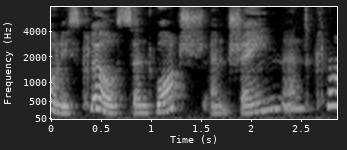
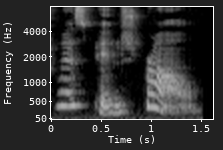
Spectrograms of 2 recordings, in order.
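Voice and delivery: ordinary delivery

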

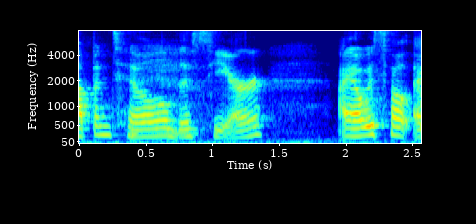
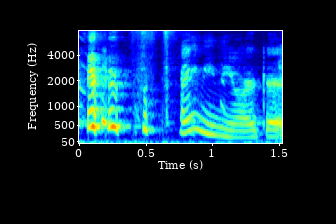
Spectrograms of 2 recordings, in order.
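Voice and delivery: laughing; 7 semitones higher than usual. Real, not acted. Cooing, laughing over son.

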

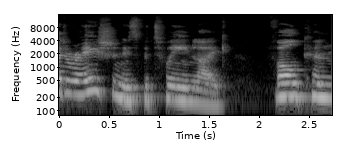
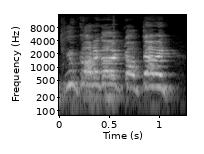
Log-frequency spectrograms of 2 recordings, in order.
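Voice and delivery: much higher, loud imitated captain's yell; a hammed-up captain losing his temper; furious shout; 13 semitones higher, 9 dB louder, faster than usual. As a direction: blow up at the crew member, full mock fury. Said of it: "And he's really angry".

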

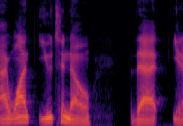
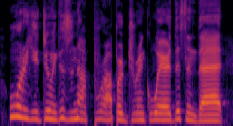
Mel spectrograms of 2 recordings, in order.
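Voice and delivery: higher-pitched mock scolding mom; imitating angry mom; 7 semitones higher than usual. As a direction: play his nagging mom, half-hammed. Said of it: "my mom got so mad at me 'cause she's just like".

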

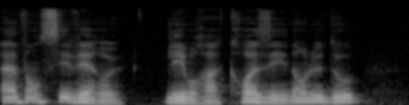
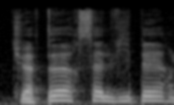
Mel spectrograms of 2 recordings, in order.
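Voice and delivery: teasing; 6 semitones higher than usual. Acted. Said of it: "le taquina Liam".

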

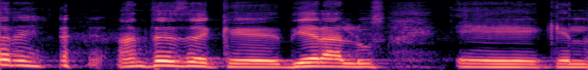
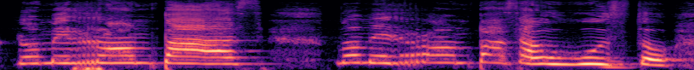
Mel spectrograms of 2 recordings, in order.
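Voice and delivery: high-pitched, drawn-out retold wail; mock scream; 10 semitones higher, slower than usual. Bride crying out to the fleeing groom at the wedding, high mock scream. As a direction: imitate a jilted bride screaming, hammed up. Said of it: "ella empieza a gritar".

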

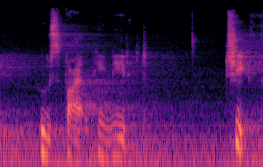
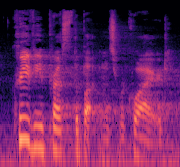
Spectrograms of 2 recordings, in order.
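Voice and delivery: ordinary delivery, nothing marked

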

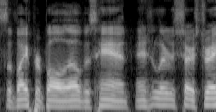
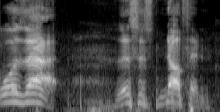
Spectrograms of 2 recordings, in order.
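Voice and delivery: higher, louder, scoffing tough guy; mocking brute; 7 semitones higher, 6 dB louder than usual. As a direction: brush it off like an unstoppable brute. Bronson voiced, shrugging off Viper.

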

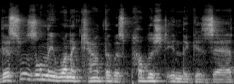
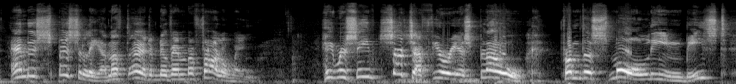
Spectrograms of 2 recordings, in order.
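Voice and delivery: high, loud, slow vintage announcer; drawn-out newsreel drama; old-timey radio voice; 8 semitones higher, 5 dB louder than usual. Pretend. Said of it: "I'm going to use my old-timey radio voice".

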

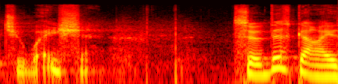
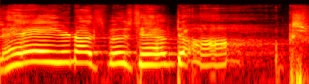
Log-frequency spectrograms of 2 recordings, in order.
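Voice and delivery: put-on much higher, louder kid's yell; imitating a yelling boy; 13 semitones higher, 4 dB louder than usual. Ten-year-old son scolding the dog owners, imitated high yell. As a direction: ape the son chiming in with his father. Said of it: "He's yelling".

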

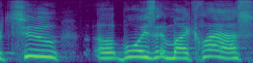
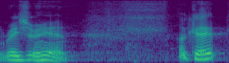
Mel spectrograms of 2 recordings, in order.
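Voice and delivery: lower, softer aside to the room; quiet aside; 7 semitones lower, 5 dB quieter than usual. Real, not acted. Pastor asking congregation to raise hands, soft aside. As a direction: drop the voice, just asking the room.

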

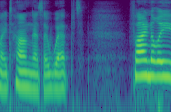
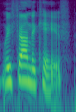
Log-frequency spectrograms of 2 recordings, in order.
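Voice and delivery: plain reading voice

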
